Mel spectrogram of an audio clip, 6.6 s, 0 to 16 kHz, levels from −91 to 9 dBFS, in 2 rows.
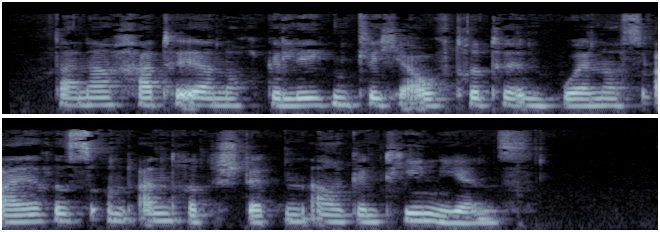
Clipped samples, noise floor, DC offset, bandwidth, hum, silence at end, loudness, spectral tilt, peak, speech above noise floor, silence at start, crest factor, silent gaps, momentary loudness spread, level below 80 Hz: under 0.1%; -71 dBFS; under 0.1%; 11.5 kHz; none; 0.65 s; -24 LUFS; -4.5 dB/octave; -6 dBFS; 48 dB; 0.25 s; 18 dB; none; 6 LU; -66 dBFS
